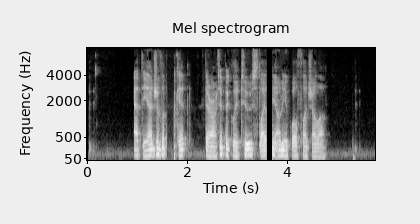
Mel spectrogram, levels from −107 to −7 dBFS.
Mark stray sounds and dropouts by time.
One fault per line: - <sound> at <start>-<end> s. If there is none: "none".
- dropout at 1.6-1.7 s
- dropout at 3.6-3.7 s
